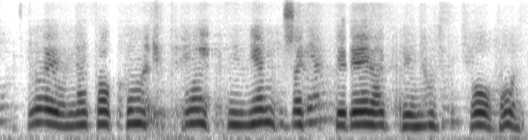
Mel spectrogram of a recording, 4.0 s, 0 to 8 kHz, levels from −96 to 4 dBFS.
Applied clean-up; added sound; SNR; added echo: neural mask model DeepFilterNet 3.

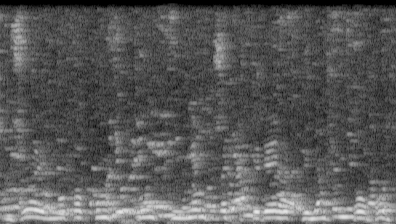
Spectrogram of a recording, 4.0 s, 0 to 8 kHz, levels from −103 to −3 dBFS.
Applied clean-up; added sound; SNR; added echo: classical method WPE with log-MMSE.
